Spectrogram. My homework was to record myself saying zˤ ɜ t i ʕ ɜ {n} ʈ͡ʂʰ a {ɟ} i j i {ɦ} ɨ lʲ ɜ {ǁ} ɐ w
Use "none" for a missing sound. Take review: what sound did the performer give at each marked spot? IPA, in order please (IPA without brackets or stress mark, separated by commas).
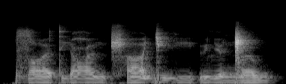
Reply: n, ɟ, ʔ, ŋ͡ǁ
